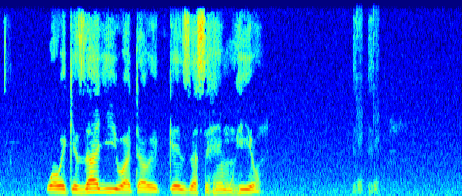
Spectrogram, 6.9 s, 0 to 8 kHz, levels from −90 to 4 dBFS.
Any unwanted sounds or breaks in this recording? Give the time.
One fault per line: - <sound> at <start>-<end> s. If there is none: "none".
- laugh at 5.3-5.7 s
